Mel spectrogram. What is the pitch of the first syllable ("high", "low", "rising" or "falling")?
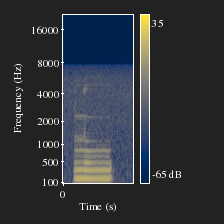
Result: high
